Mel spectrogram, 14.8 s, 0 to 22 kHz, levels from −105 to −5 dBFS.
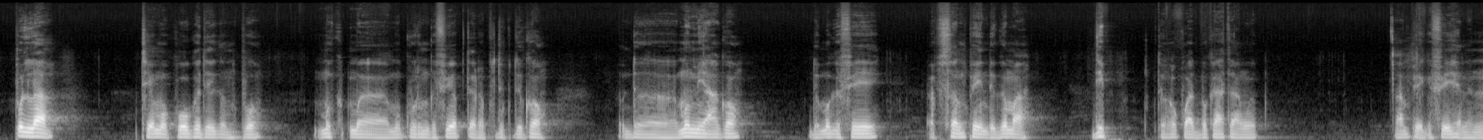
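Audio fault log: No faults detected in the speech recording; nothing to log.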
